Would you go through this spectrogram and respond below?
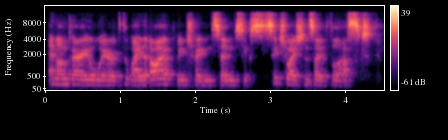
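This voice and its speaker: A woman in her forties with a broad Australian accent talks through her career in an easy, rambling way. She fills her pauses and restarts her sentences often, and her voice carries a noticeable room echo. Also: fairly low pitch, level tone, fairly bright tone. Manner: chatty, with frequent fillers and restarts. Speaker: guest perioperative nurse. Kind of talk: casual interview conversation.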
